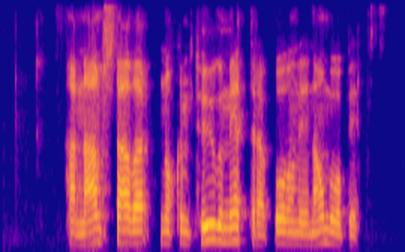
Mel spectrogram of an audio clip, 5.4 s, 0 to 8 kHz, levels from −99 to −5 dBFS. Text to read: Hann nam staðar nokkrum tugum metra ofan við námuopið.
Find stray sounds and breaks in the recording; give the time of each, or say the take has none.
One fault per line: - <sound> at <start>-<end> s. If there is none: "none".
none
